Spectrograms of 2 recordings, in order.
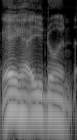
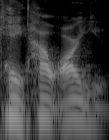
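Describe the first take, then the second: First: The greeting sounds quick and careless. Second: The greeting sounds warm and sincere.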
